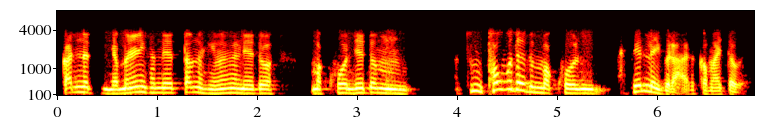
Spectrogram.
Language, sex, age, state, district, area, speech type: Manipuri, male, 45-60, Manipur, Kangpokpi, urban, conversation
